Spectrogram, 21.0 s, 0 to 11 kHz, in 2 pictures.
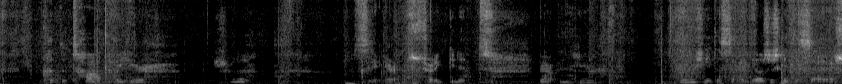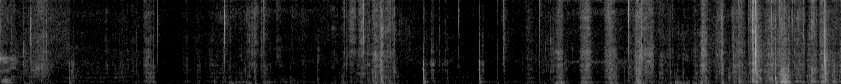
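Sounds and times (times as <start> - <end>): knife cutting cardboard: 17.2 - 21.0.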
